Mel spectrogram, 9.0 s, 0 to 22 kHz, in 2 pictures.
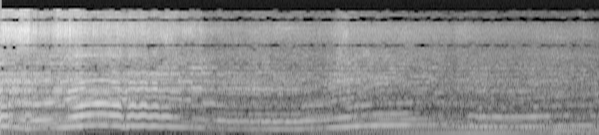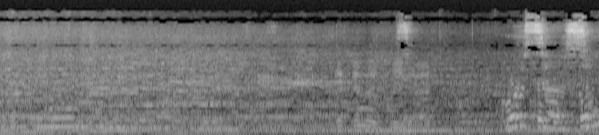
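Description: BMW 2-litre engine in a Martini MT80 hill climb race car, a rebuilt engine, revving and changing pitch as it climbs and falls through the gears, loud and near at first then easing back, with someone talking over it.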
